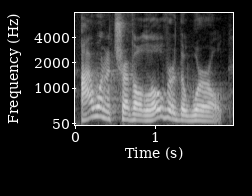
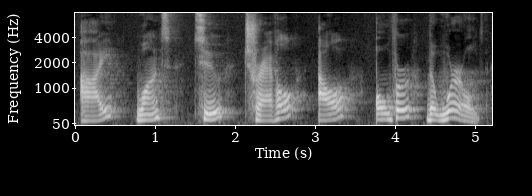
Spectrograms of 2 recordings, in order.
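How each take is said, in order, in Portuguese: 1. As palavras se juntam rapidamente na fala conectada. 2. As palavras são ditas devagar e separadamente. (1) "é assim que as pessoas falam" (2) "de maneira mais pausada, de maneira mais devagar"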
